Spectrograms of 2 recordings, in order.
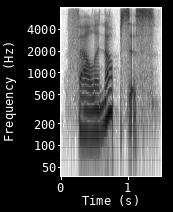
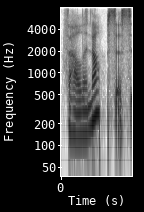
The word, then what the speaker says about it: Phalaenopsis: Phalaenopsis. I had to look that up, but I knew that the opsis ending, the suffix, would be stressed. Opsis. Phalaenopsis. It's a type of orchid, the Phalaenopsis orchid.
